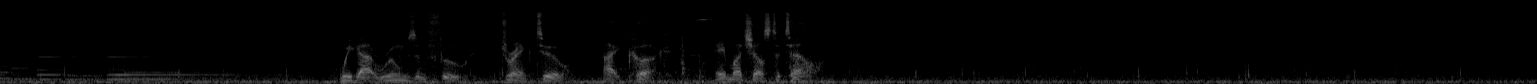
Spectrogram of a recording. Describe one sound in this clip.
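Footsteps walk across a stone floor.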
